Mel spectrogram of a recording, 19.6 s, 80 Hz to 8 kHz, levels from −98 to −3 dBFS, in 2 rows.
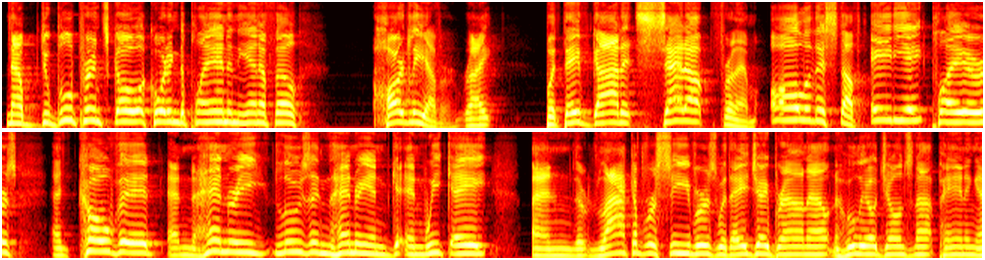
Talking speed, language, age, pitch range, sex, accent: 155 wpm, English, 50-69, 155-210 Hz, male, American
